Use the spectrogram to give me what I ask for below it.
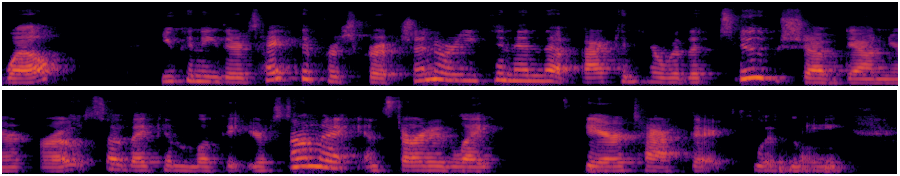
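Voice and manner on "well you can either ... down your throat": ordinary talk, nothing marked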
